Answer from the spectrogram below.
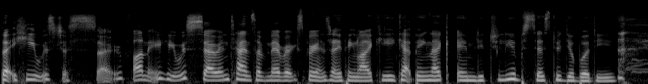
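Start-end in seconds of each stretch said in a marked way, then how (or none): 4.6-6.2 English spoken with a put-on French accent. Retelling what an intense french man kept saying, the speaker uses a french accent. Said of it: "I'm going to my French accent now".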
